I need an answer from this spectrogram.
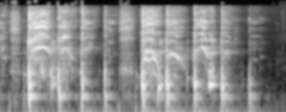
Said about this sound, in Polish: zaniósł się głośnym kaszlem. Jego płuca wypełniało gorące powietrze i duszący smród kadzidła.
